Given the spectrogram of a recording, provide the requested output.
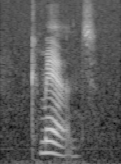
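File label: "commands", US English; pronunciations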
